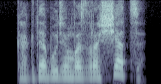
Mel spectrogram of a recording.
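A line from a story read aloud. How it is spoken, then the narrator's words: Whisper. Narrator (Russian): шептал он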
